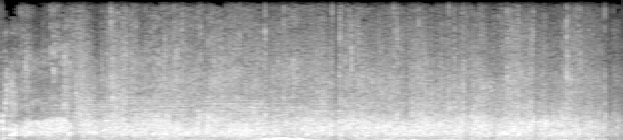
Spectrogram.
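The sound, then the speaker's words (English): Audience applause at a Republican debate: dense, steady clapping from a crowd, loud and unbroken for about three seconds with no voices over it. “So the audience is applauding, and they're giving me permission to keep going.”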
